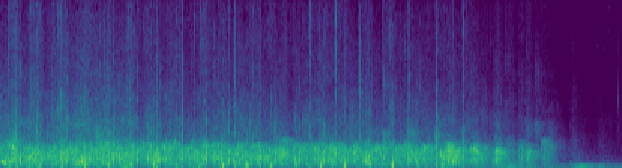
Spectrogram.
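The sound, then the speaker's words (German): A crowd applauds in advance to encourage a singer about to perform a song, with dense, crackling clapping that holds strong for several seconds, then tapers off near the end as the clapping thins out. “Ich würde sagen, du bekommst jetzt erstmal zur Ermutigung einen Applaus für den Vorhinein.”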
